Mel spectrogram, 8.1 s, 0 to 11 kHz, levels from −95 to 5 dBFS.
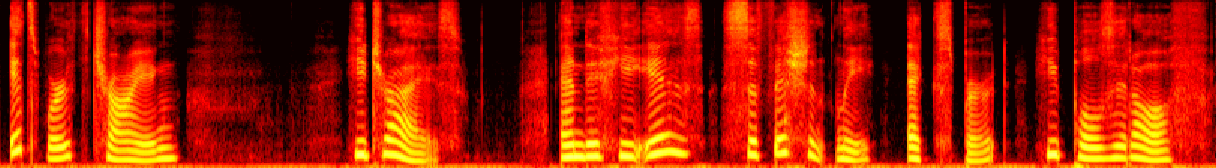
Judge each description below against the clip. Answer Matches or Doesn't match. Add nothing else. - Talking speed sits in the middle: Doesn't match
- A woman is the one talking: Matches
